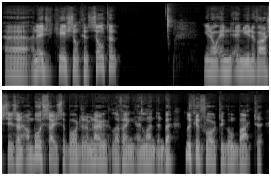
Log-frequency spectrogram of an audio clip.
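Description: Older man, Scottish accent, interview guest, informal, hesitant with repeated words, medium pitch, dry close recording. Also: fairly bright tone, no echo. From Scotland. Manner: hesitant, halting, often repeating words as he thinks. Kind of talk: informal explanatory interview talk.

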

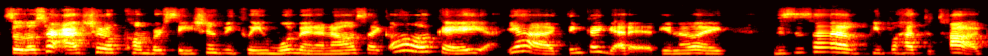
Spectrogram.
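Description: A woman's voice: on the high side, a little fast. A woman with a Spanish accent, a native Spanish speaker, chatting as a podcast guest and telling stories with many fillers. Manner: animated storytelling, many fillers. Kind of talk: casual conversation.

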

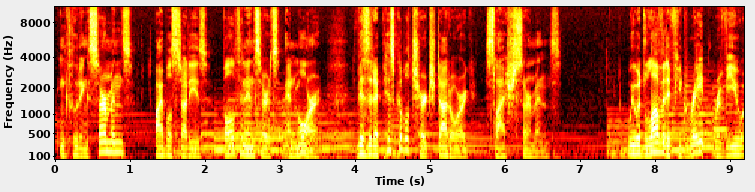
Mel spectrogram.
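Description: A man reading a scripted podcast outro as an announcer. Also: medium pitch. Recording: loud guitar music under voice. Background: guitar music.

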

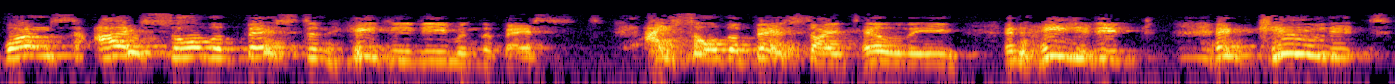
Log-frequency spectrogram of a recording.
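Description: An actor playing a bitter, lame, evil-faced wanderer with mocking, archaic declamation in an old-time radio drama. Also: male voice, extremely high pitch, sing-song, measured pace, pushed and bright, exaggerated voice. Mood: anguished raging. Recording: muffled, noisy vintage radio recording.

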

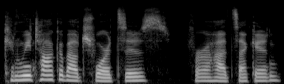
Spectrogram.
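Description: A woman's voice: lowish voice, fairly even intonation, a little slow, dry recording, clean studio sound. A young woman from Canada hosting a food podcast, upbeat and friendly, reading a scripted intro and then chatting casually. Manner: upbeat, friendly, laughs easily. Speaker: podcast host.

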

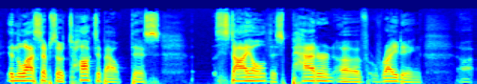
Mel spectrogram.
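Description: A man with a medium-pitched voice gives literary commentary as a podcast co-host. His delivery is conversational but analytical, explaining ideas in a measured, academic way. The recording is dry, free of room echo.

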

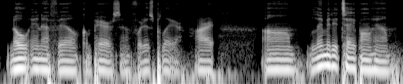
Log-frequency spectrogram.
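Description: Male sports host, low relaxed voice, dry close sound, blunt player evaluations in short phrases. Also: no echo. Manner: plainspoken, opinionated, clipped note-like phrases. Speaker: host of a sports opinion show. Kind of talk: solo football scouting commentary, part read from notes.

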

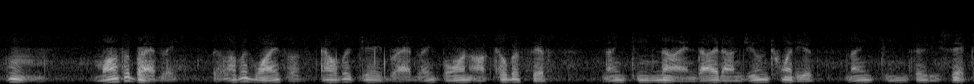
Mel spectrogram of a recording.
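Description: Deep-voiced, reassuring doctor. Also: male voice, big pitch swings, a little slow, heavily acted. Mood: sober. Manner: gentle, probing, reassuring. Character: calm, reassuring, inquisitive male hospital doctor. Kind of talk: old-time radio drama acting. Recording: dull, noisy vintage radio recording.

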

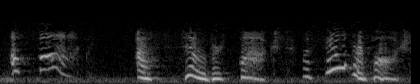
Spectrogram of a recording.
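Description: An actress playing an adoring, sweet, gushing housewife in a vintage radio sitcom. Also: female voice, sits high, huge pitch swings, takes it slowly, fairly bright tone, full character voice. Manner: gushing, affectionate. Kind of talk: 1940s radio sitcom acting. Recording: muffled, very noisy old radio recording.

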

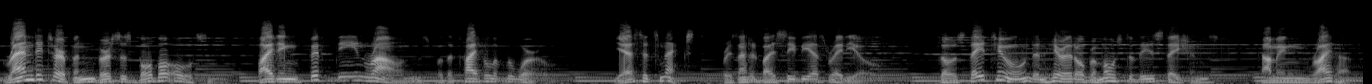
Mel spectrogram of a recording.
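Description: A man reading scripted announcements in the crisp, formal style of a 1950s radio announcer. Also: mid-range voice, big pitch swings, measured pace, over music. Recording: dull vintage radio broadcast recording.

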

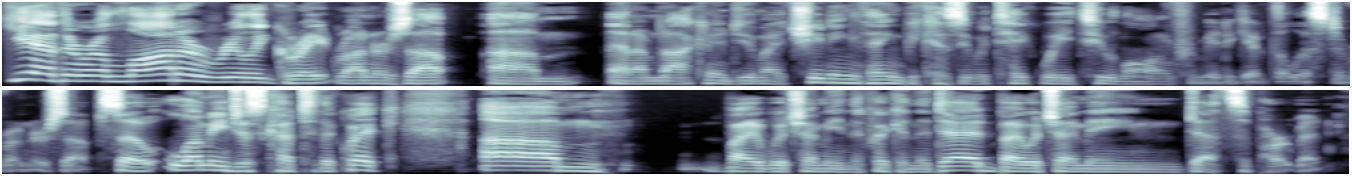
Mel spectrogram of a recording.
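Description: A man's voice: mid-range voice, lively intonation, a little fast, no room sound, studio quality. A middle-aged man co-hosting a podcast with casual, analytical commentary, wandering into asides as he builds his point. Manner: discursive, self-interrupting asides. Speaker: podcast co-host.

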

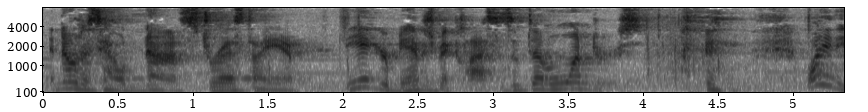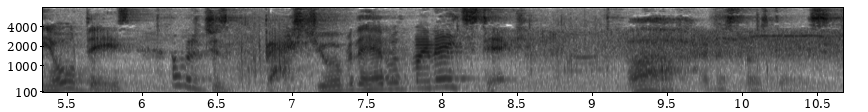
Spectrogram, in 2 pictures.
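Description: A man acting a gruff, sarcastic police captain in a radio drama. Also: a little high, wildly swooping pitch, normal speed, music in the background, poor audio.

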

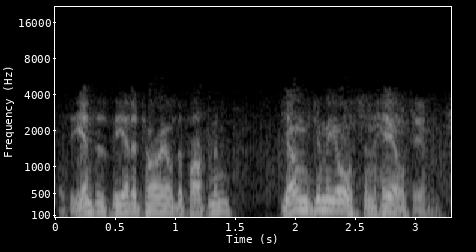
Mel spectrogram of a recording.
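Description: A male announcer narrates a vintage radio serial in a fairly high voice, with declamatory, suspenseful delivery. The recording is muffled with faint hiss. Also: sing-song, quick pace.

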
